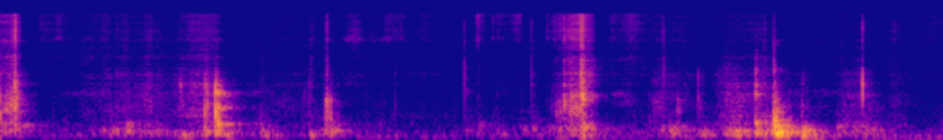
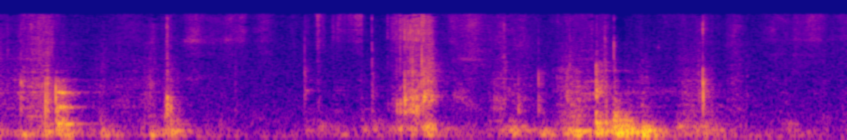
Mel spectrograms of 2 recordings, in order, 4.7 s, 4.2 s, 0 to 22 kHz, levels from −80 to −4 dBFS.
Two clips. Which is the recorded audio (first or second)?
second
